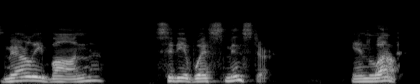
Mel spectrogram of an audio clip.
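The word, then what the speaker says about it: Marylebone: here i've actually looked up to how to pronounce it it's merrily bonn city of westminster in london and then there's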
